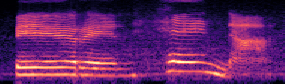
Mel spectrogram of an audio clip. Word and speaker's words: berenjena: son berenjena no tenemos berenjena es una palabra llana énfasis en la penúltima sílaba berenjena palabra llana termina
